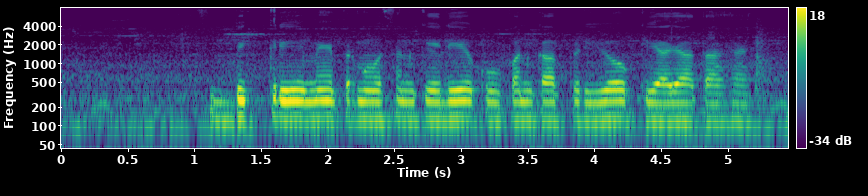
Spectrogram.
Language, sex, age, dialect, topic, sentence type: Hindi, male, 25-30, Kanauji Braj Bhasha, banking, statement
